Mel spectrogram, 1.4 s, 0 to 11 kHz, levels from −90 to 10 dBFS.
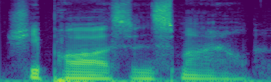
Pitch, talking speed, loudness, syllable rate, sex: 85 Hz, 175 wpm, -15 LUFS, 4.8 syllables/s, male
